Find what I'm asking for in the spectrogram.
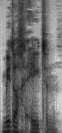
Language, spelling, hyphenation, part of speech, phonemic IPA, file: Dutch, middageten, mid‧dag‧eten, noun, /ˈmɪ.dɑx.eː.tən/, Nl-middageten.ogg
- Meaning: lunch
